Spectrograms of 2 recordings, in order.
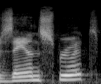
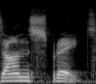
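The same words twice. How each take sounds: First: The name is read as English spelling suggests. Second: The name is said with Afrikaans pronunciation. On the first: The speaker calls it wrong. "it looks like Zandspruit" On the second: The speaker calls it right. "It's Afrikaans, ... but it is Zandspruit"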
